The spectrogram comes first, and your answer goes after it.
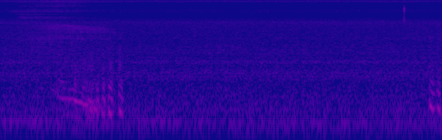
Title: Tuxedo cat snoring nap time! (Cat cam series)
